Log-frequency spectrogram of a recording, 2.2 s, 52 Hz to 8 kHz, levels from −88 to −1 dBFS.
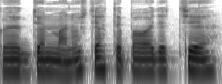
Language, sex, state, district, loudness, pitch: Bengali, male, Assam, Hailakandi, -17 LUFS, 115 Hz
